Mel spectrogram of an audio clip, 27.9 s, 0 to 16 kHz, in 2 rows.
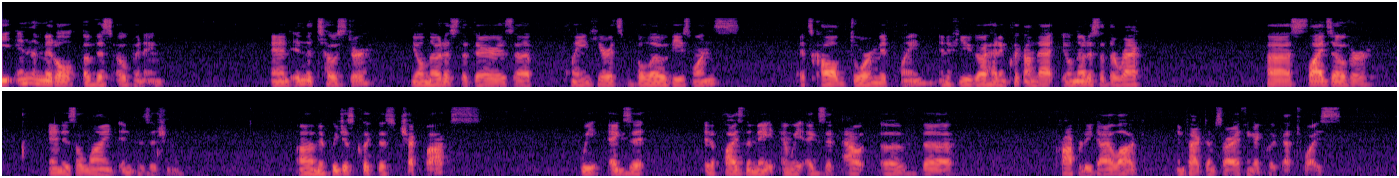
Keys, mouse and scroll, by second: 1.9 click, 9.8 click, 11.7-12.9 scroll down 1, 14.0-17.2 middle drag, 17.2 click, 21.2-21.8 scroll up 1, 22.0 click, 27.3-27.9 drag.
